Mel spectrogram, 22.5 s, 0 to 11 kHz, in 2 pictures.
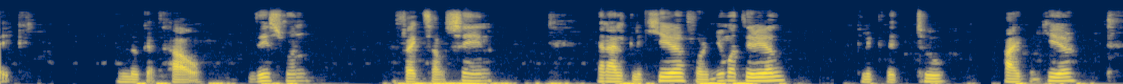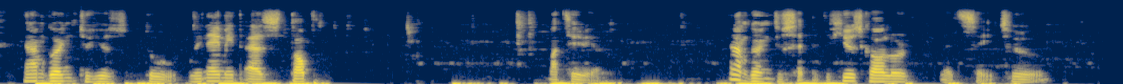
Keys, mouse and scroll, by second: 0.5-2.3 scroll down 7, 2.3 middle click, 10.4 click, 11.5 click, 19.7 click.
